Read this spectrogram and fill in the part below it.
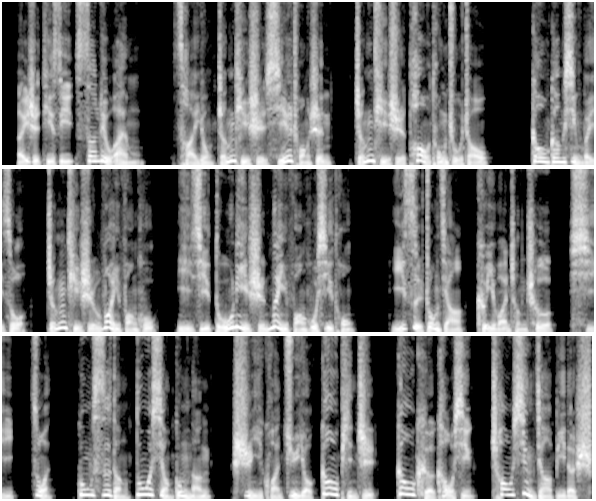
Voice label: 男 项目介绍; 乘用车; 项目简介乘用车

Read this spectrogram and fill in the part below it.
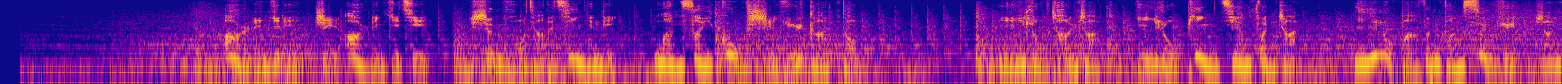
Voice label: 男 专题; 生活家专题

